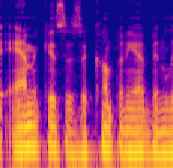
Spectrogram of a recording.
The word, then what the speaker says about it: Amicus: We pronounce Amicus.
